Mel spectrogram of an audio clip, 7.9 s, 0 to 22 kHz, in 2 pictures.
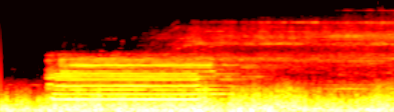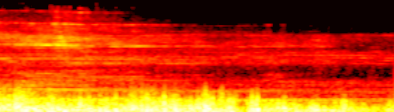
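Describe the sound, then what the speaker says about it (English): An electric motor whines as an F5J model glider climbs during a world challenge competition in Trnava, with a steady multi-tone whine in the first couple of seconds over continuous loud, rushing, wind-like noise. "Someone turned off the motor very low."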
